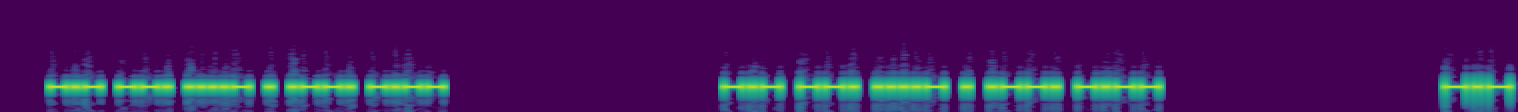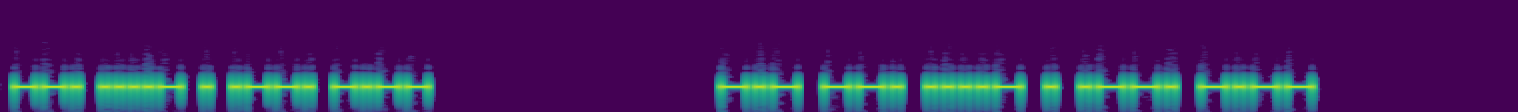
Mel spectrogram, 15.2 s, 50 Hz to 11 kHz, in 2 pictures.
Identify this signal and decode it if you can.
Morse code, heard as a keyed tone, about 35 wpm, 700 Hz. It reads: KG4EPY KG4EPY KG4EPY KG4EPY
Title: Speed Racing - USA 2x3 Call Signs 28wpm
